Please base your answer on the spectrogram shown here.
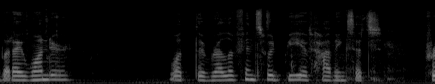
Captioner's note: speaking French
